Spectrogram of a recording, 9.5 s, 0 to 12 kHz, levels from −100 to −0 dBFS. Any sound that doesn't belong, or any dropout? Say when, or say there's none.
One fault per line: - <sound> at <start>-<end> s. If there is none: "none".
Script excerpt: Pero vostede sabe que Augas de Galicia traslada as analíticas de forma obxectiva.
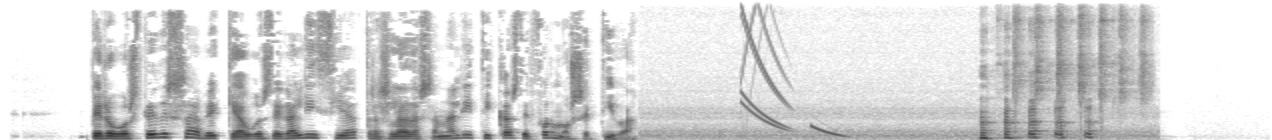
- chirp at 5.5-6.4 s
- laugh at 7.3-8.7 s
